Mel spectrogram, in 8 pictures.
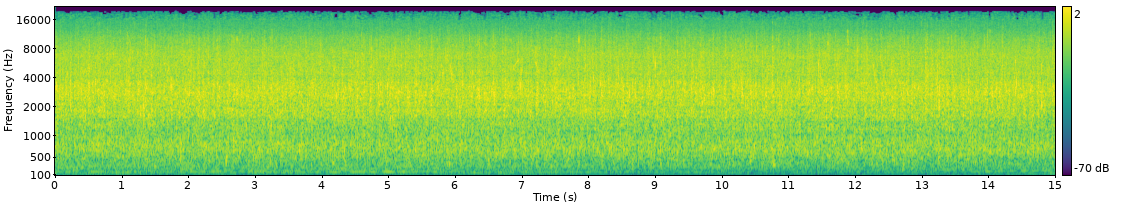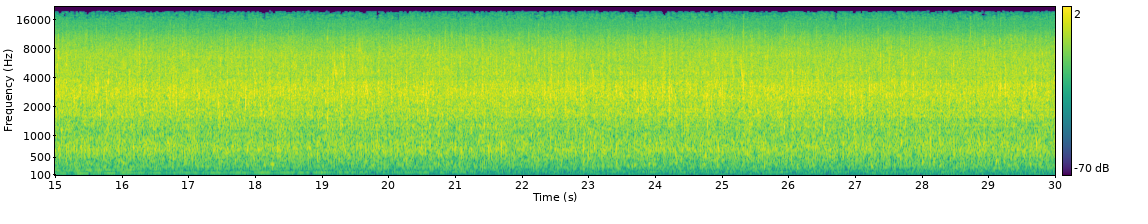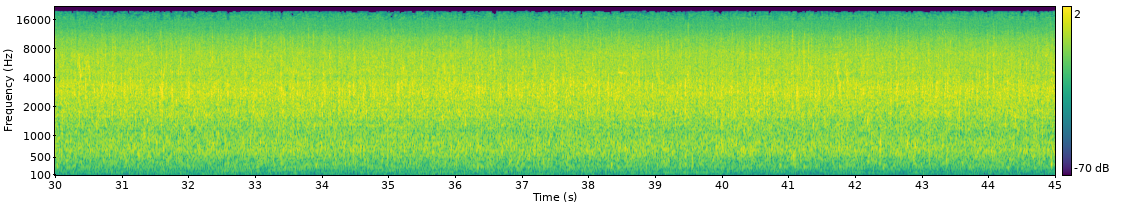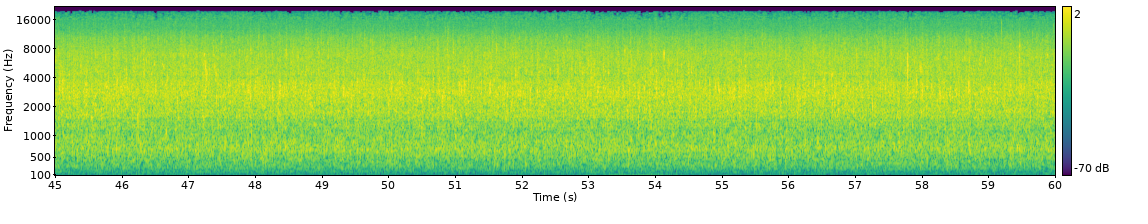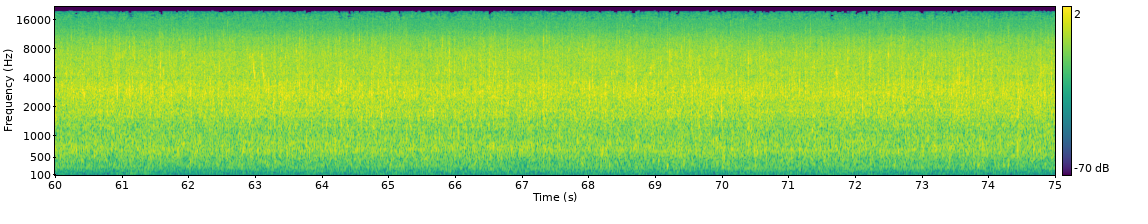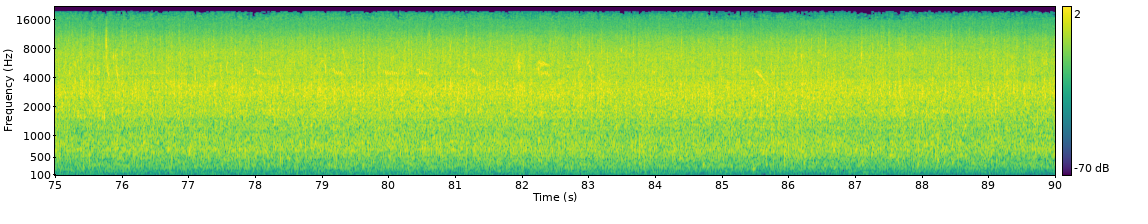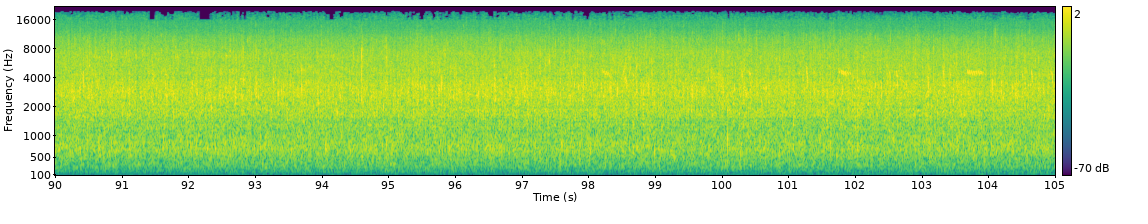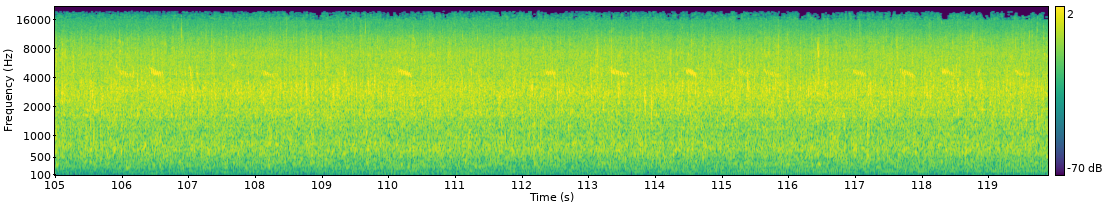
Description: Recorrido sonoro por nuestro país
esa-jujuy-san-salvador-de-jujuy-rio-grande.mp3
